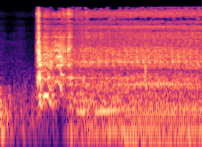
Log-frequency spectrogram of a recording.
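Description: A Daihatsu Midget II kei truck engine cranks and catches after a short silence, then settles into a steady, close, even idle with no talking.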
